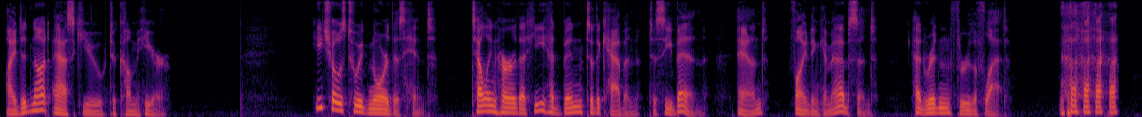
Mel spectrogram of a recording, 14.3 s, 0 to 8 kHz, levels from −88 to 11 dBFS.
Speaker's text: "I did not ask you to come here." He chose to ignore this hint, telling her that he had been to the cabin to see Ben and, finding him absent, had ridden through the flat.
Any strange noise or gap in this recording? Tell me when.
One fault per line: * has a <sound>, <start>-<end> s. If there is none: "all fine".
* has a laugh, 13.2-14.0 s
